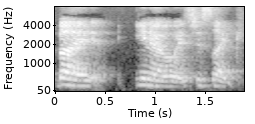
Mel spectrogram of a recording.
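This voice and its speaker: A woman's voice: mid-range voice, unhurried, a bit bright. A woman in her thirties co-hosting a podcast in casual chat, filling her talk with "like" and laughing often. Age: 30s. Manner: chatty, heavy use of "like", frequent laughs. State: hiccups. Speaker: podcast co-host. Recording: roomy sound, distant mic.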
